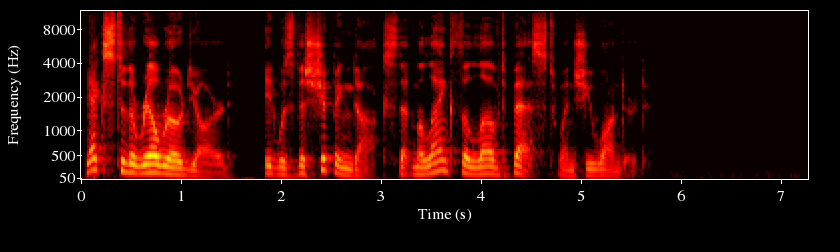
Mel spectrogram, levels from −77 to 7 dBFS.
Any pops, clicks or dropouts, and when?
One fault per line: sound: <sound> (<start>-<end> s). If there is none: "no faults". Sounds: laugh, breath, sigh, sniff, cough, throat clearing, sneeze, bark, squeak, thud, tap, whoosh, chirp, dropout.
no faults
